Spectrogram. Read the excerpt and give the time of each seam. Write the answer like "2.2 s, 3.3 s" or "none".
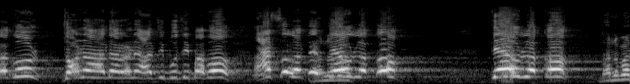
none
